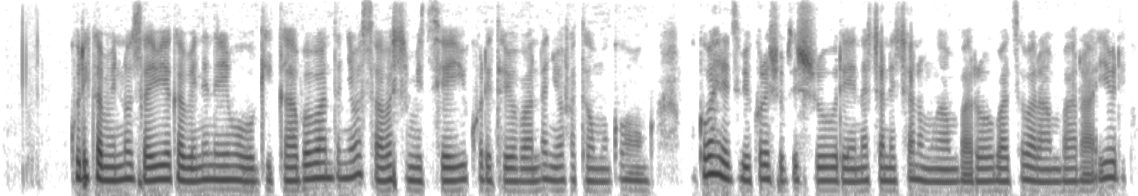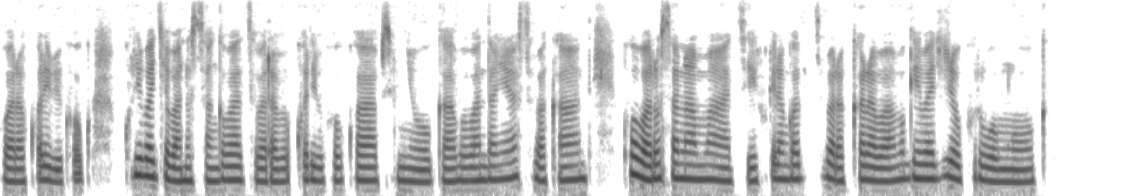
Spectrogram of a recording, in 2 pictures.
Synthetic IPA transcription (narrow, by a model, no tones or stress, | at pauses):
kuɾikaminuːzajiβijaɡaβineniɾimuβuɡiɡ̥aβaβaːndaɲaβasaβaβaʃimit͡se̞juːkʰo̞ɾe̞tʰajiβaβaːndaɲeβafataumuɡo̞ːŋɡo̞mukuβahe̞ɾe̞ziβiko̞ɾe̞ːʃo̞vjiʃuːɾe̞nat͡ʃaːne̞t͡ʃaːnomŋaːmba̰ɾo̞βazaβaɾaːmbaɾa̰ḭjoβaɾikʰo̞βaɾakʰo̞ɾiβikʰo̞̰ɡwakuɾiβaɾɟaaβaːn̥husaːŋɡaβazaβaɾakʰoɾiβikʰo̞ɡwavjimɲuːɡ̥aβaβaːndaɲaβasaβakʰaːndikoaβaɾosanamaːz̥ikuɡiɾaŋɡoβazazaβaɾakʰaɾaβamuɡiheβad͡ʒiʒeɡukʰoɾuwo̞mŋoːɡ̥ḁ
